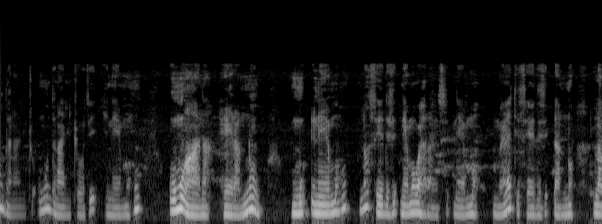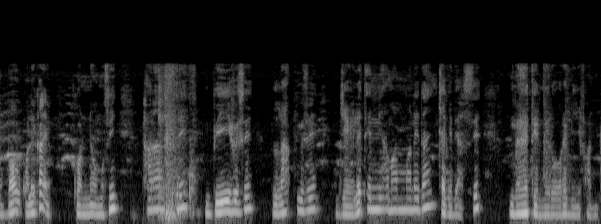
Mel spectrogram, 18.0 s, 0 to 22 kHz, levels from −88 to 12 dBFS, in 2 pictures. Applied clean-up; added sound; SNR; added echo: none; none; none; none.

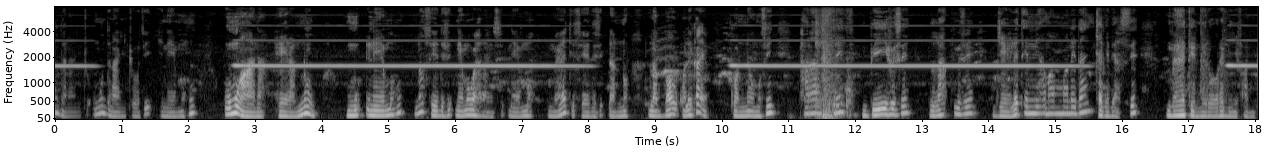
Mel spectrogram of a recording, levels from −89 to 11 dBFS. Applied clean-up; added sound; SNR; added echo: none; Wind instrument, woodwind instrument; 5 dB; none.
